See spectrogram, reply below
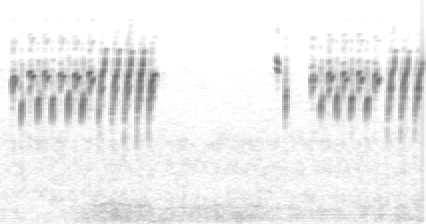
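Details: Wild European goldfinch delivering long, rapid, rhythmic strings of high tinkling notes, with a short gap filled by faint low rumbling before the twitter resumes.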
